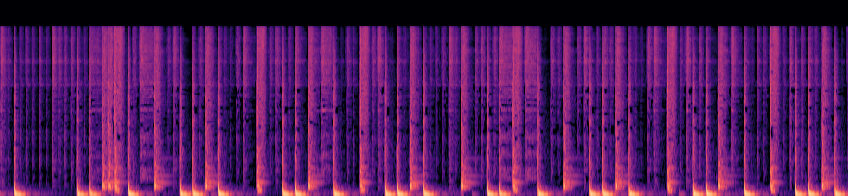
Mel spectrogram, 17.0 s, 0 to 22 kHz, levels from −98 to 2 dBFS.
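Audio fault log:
throughout, HE-AAC compression likely: treble above the crossover is rebuilt from copied lower bands, sounding gritty and metallic, nothing above 12.3 kHz, fitting roughly 16 kbps.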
